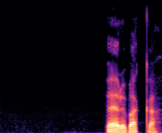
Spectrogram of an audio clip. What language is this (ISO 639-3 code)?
swe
